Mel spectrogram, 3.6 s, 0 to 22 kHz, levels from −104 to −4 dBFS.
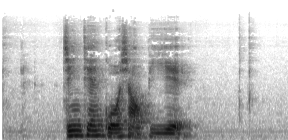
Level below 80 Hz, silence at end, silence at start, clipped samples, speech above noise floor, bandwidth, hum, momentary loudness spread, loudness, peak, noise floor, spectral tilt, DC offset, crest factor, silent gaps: -52 dBFS; 1.25 s; 0.8 s; under 0.1%; 42 dB; 10.5 kHz; none; 6 LU; -16 LUFS; -2 dBFS; -57 dBFS; -7 dB/octave; under 0.1%; 16 dB; none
